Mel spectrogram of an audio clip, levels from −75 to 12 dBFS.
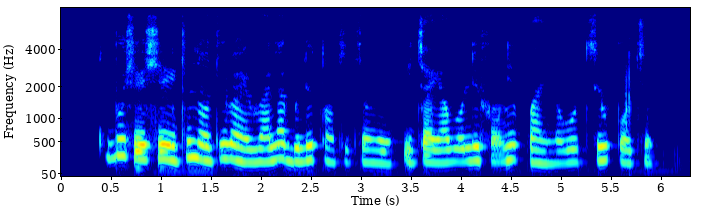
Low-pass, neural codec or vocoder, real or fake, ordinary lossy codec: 7.2 kHz; none; real; Opus, 24 kbps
